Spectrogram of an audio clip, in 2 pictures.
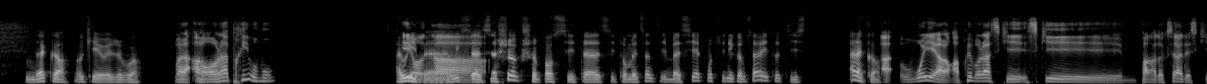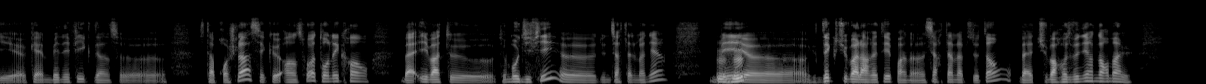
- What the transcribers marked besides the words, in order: other background noise; stressed: "modifier"
- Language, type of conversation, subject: French, podcast, Comment gères-tu le temps d’écran en famille ?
